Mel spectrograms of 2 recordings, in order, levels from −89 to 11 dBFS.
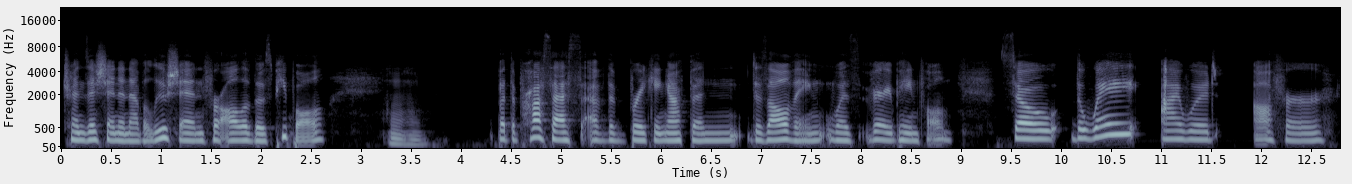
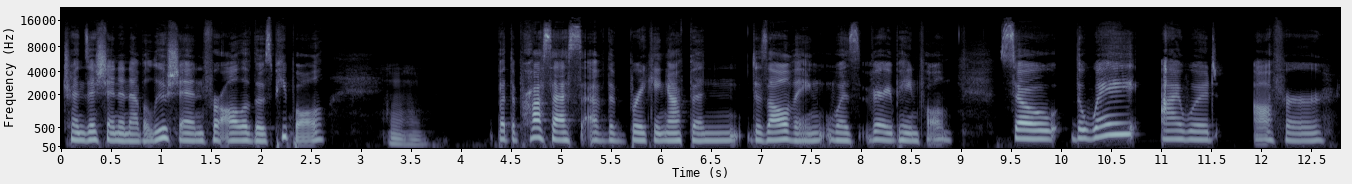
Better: second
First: muffled; slightly; fading above 3.5 kHz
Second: none

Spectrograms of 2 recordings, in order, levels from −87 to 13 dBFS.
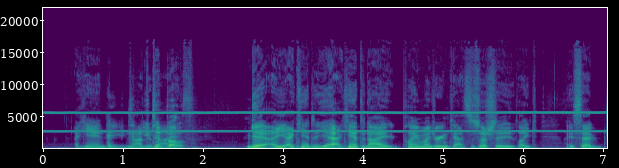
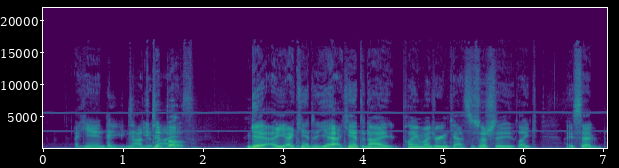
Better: second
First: high-pitched whine; loud; throughout; 5.5 kHz, 7 dB below the speech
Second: high-pitched whine; faint; throughout; 5.5 kHz, 30 dB below the speech

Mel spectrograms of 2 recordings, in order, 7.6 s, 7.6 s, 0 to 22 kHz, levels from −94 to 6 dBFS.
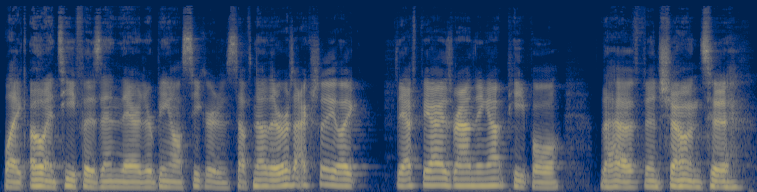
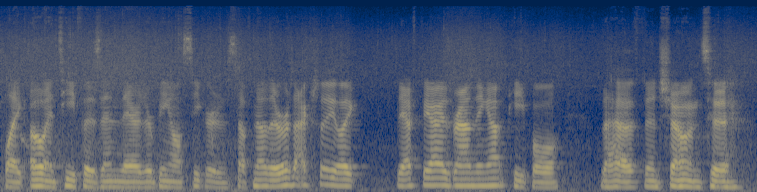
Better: first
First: none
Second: wind noise on the microphone; occasional gusts; 20 dB below the speech

